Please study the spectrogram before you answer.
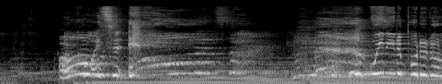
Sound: laughing

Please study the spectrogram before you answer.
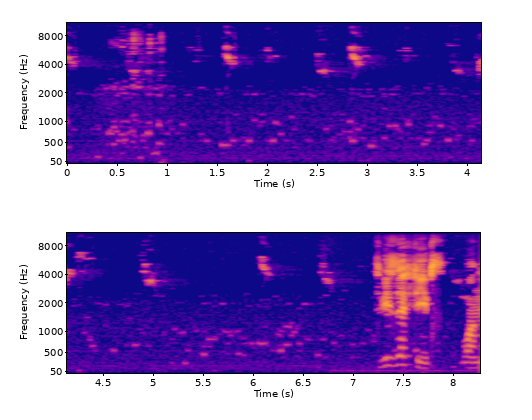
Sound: birds chirping

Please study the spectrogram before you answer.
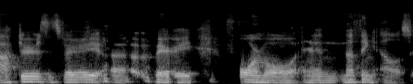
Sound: host laughing

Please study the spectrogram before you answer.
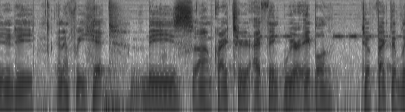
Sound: timer beeping

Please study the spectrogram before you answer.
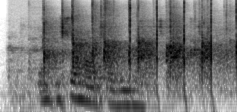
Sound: clapping

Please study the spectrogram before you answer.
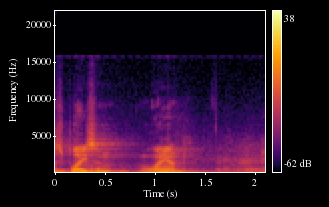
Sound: laughter

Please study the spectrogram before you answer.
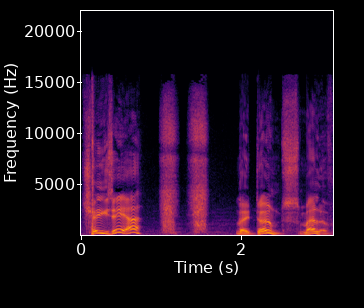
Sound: sniffs

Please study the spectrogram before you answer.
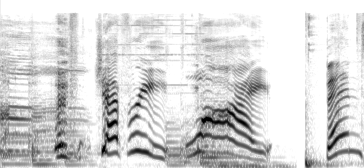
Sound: laughing

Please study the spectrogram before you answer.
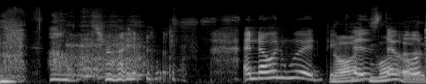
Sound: laughs

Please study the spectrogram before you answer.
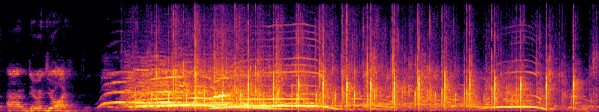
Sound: applause, cheers; murmur

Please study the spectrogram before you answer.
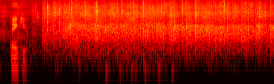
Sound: audience applauds

